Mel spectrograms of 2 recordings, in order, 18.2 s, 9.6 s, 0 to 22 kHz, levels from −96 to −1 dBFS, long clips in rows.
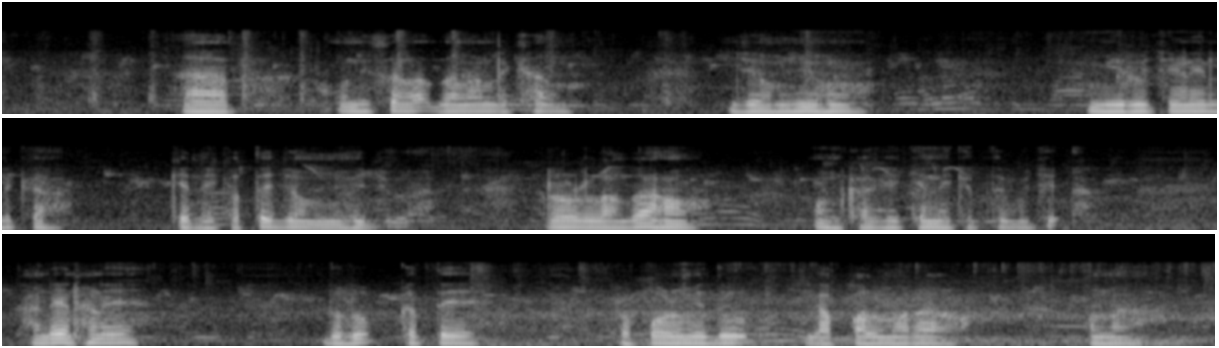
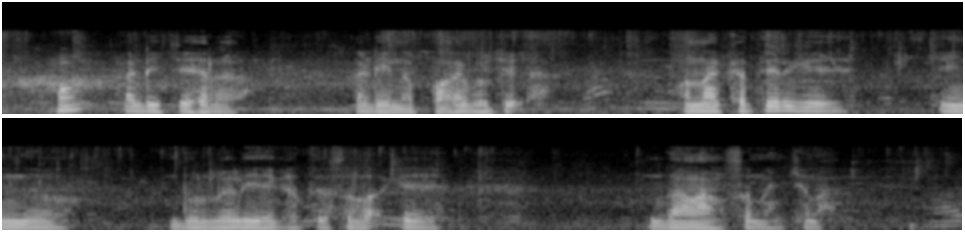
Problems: constant background noise, background conversations at intervals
